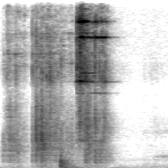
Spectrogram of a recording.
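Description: Small metal key clips snap together at close range with a few soft, quick metallic clinks over about a second.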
